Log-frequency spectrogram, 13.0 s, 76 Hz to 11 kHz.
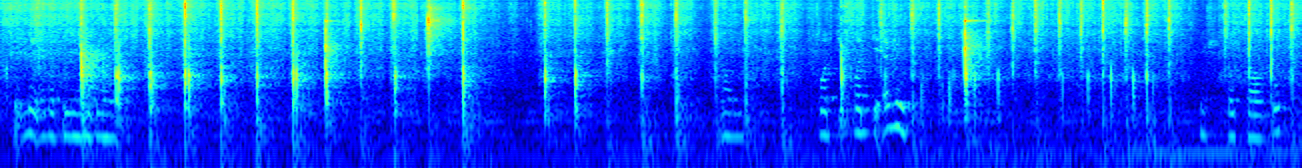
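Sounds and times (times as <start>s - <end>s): pestle pounding in a mortar: 0.6s - 13.0s.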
